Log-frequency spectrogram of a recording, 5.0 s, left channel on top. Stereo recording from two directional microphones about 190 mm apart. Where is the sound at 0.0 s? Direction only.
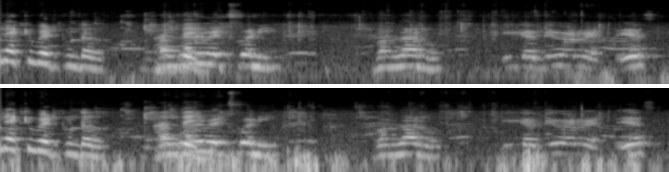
Centre (ahead or behind).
